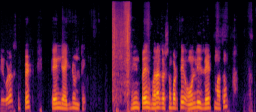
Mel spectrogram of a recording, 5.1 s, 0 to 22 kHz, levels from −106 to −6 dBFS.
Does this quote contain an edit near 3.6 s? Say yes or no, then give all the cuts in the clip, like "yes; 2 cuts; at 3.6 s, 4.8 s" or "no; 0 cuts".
no; 0 cuts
